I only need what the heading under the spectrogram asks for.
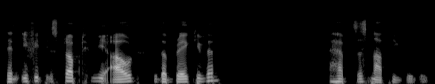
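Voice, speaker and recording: Briskly and in a mid-range voice, the trading streamer from Bangladesh remarks on his live chart and responds to the chat. The recording sounds dull, lo-fi and dry, with no room sound.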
